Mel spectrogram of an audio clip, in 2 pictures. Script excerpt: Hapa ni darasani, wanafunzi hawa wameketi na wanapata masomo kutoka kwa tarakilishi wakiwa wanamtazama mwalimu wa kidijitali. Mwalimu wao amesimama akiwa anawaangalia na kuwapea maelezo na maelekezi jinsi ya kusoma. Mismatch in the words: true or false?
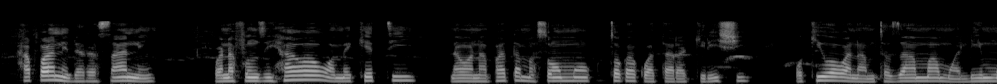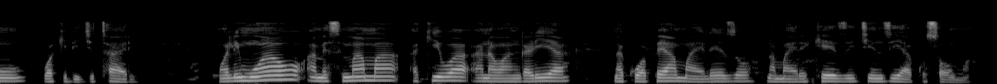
false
